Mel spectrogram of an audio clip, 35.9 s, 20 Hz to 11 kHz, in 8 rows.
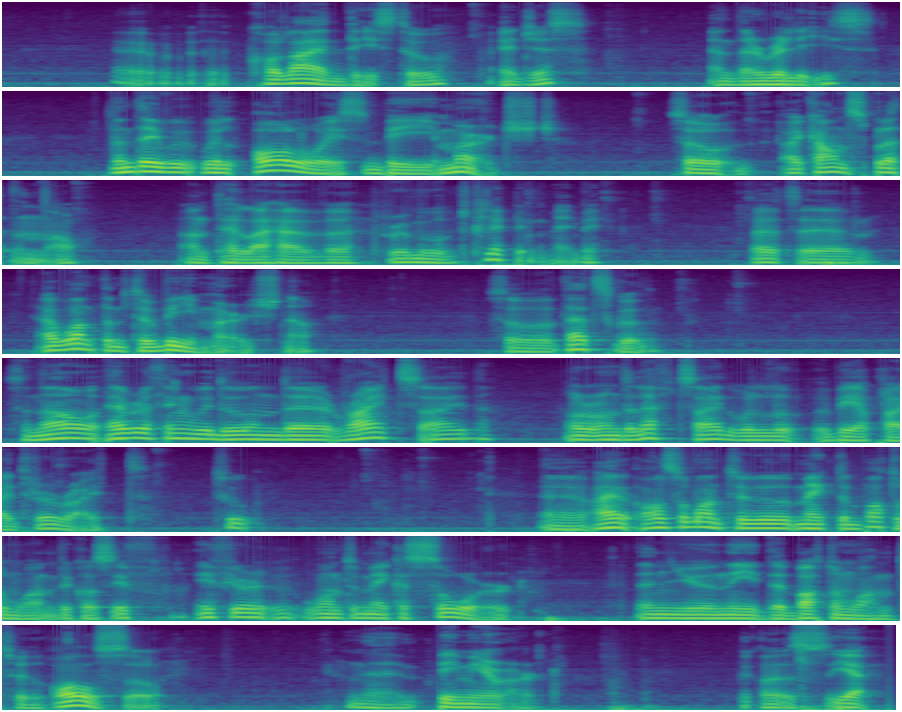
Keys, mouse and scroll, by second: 5.3 click, 7.0 click, 7.7 click, 8.8 click, 9.2 click, 11.7 middle click, 12.3 middle click, 16.9 middle click, 17.5-18.1 scroll down 1, 18.1 click, 19.1 right click, 19.7 click, 22.1 scroll down 2, 22.4 middle click, 23.3 click, 24.6 middle click, 35.5 ctrl+r.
